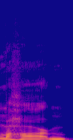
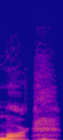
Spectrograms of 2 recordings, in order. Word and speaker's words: Maher: Mahar Mah Bill Mah talk Mahar Mahar well I mean that's how it's spelled I don't know I'm Southern I don't I can't I can't pronounce things uh it's Bill Maher uh he's talking about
